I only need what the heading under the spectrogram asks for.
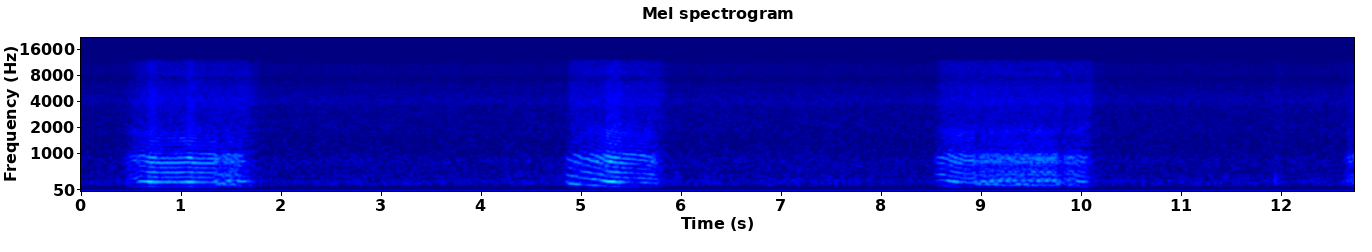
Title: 2.0 the snoring cat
